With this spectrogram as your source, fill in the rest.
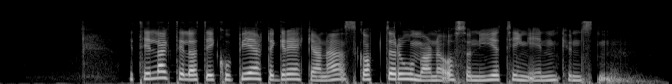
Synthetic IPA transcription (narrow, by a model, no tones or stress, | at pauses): iːt̪ʰɪlɛɡ̚t̪ʰɪlɑt̪̚d̪iːkʰʊpɪeːʈəɡɾeːkæɳəskɑpt̪əɾuːmæɳəʔɔsɔnyːət̪ʰɪŋɪnn̩kʰʉnst̪n̩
